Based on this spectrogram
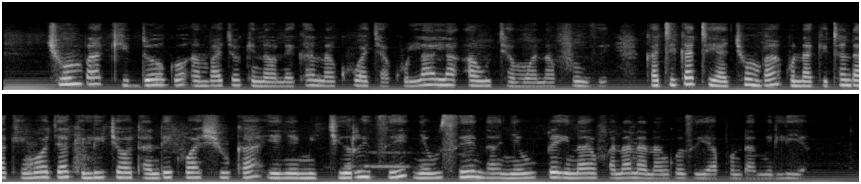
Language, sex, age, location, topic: Swahili, female, 25-35, Nairobi, education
